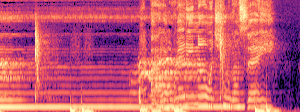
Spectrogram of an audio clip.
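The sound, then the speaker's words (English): A person hums one steady, sustained note, asked to be the tonic G but sung as an A, holding for several seconds, while deep kick-drum thumps from a song land underneath at uneven intervals. “listen, like hum the kind of eutonic. Hum the G.”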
